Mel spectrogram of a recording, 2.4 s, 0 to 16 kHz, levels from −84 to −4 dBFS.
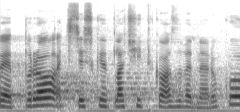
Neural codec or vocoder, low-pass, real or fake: none; 14.4 kHz; real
